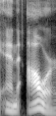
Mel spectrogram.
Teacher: we say an hour because that H is totally silent. The word starts with a vowel sound.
